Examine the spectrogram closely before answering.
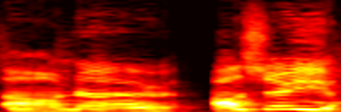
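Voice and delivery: ordinary delivery, nothing marked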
